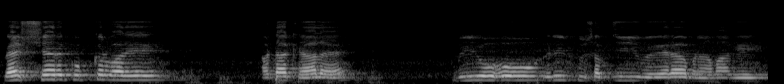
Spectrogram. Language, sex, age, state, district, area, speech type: Punjabi, male, 60+, Punjab, Barnala, rural, spontaneous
